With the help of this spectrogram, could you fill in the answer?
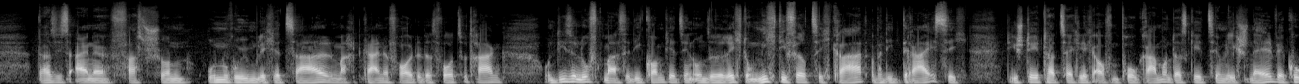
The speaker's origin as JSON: {"language": "German", "town": "Ulm", "region": "Baden-Württemberg", "country": "Germany", "tie": "born or raised there", "said": "dass da Ulm war, meine Heimatstadt."}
